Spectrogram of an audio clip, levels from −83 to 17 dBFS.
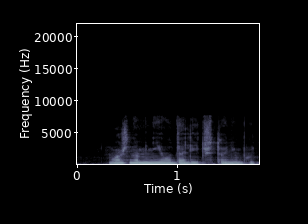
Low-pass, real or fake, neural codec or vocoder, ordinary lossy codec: none; fake; codec, 16 kHz, 16 kbps, FreqCodec, smaller model; none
